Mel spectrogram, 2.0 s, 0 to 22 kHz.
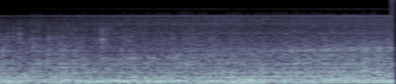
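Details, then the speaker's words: Harrison L6 12-inch lathe after repair of its non-working clutch: steady low hum of motor and pulley spinning freely with no roughness or knock; running smooth, normal. "that's a good sign. It's spinning."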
